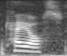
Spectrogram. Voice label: "chaos", English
